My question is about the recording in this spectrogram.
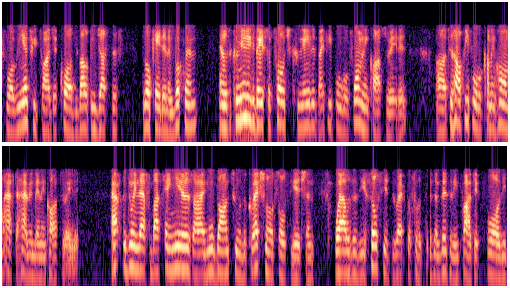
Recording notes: in a phone interview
